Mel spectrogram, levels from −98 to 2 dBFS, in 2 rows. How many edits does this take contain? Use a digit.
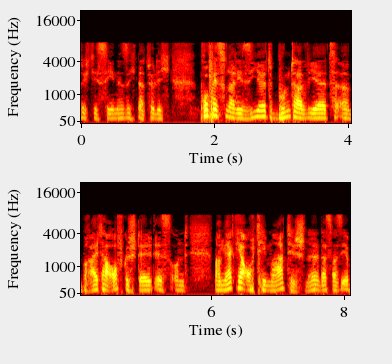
0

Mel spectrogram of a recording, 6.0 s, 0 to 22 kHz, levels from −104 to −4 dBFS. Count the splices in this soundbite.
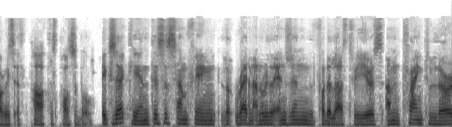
3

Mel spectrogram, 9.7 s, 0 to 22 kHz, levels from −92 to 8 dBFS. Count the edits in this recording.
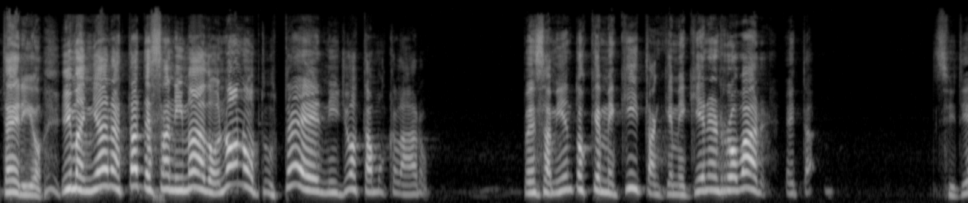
3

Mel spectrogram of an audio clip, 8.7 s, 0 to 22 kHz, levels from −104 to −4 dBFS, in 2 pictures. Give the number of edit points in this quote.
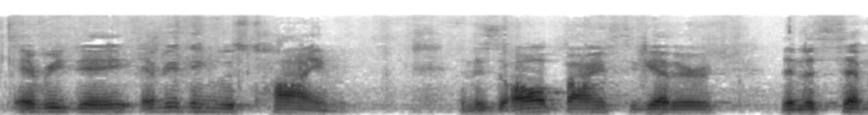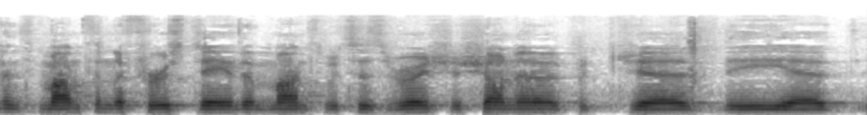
1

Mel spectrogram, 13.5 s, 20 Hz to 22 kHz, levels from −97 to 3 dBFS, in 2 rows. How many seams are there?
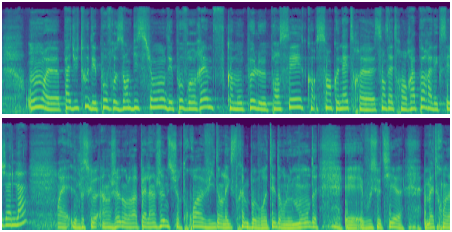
1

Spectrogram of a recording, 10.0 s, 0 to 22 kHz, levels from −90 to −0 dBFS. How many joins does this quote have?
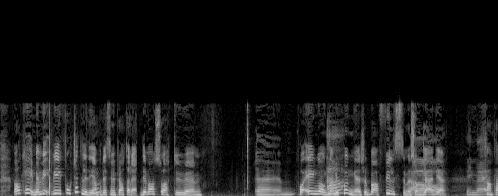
2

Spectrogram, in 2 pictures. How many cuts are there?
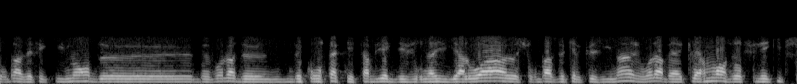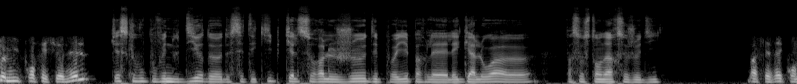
1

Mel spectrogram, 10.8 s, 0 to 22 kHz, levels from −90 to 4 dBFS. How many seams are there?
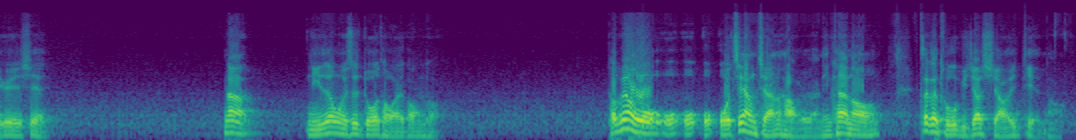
0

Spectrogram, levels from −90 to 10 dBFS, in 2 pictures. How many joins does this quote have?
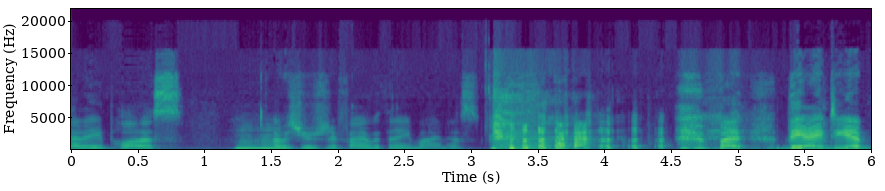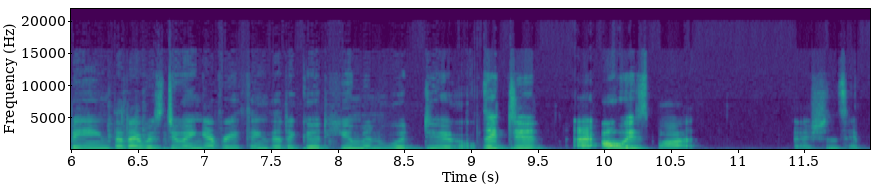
1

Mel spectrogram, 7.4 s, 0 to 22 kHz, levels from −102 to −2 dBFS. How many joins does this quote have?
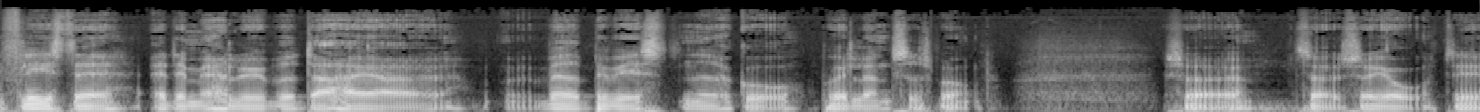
0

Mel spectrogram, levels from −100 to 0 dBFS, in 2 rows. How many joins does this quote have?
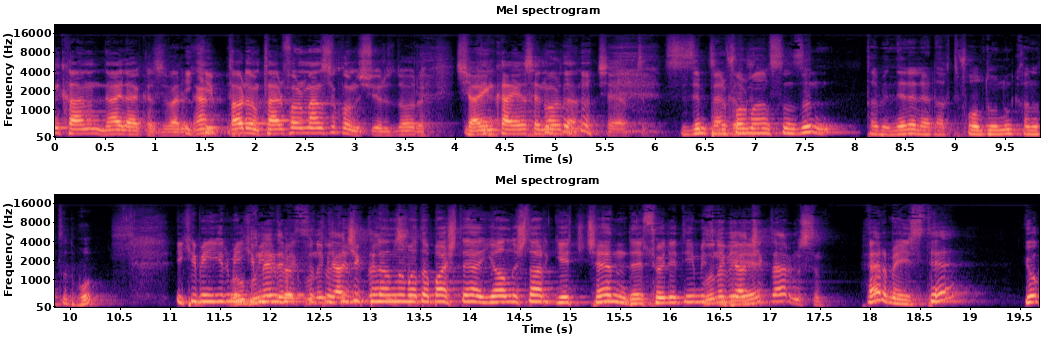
1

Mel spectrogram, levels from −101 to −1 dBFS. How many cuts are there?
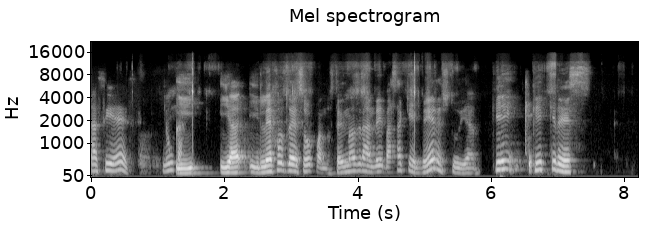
1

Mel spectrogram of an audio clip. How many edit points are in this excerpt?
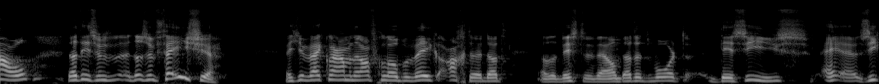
1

